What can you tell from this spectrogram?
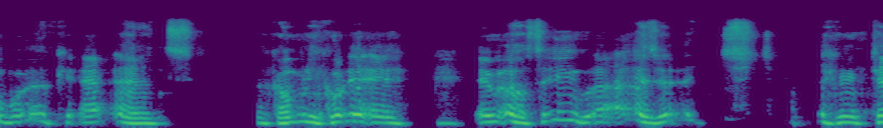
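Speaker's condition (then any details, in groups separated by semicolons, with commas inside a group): Cerebral palsy; left-sided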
